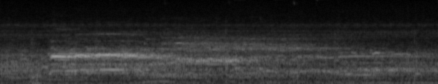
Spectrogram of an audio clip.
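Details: Rooster crowing at dawn in a village: one drawn-out crow that opens with a loud, steady, strained note and then trails off into a wavering, fading tail, over a soft rural background hiss.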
